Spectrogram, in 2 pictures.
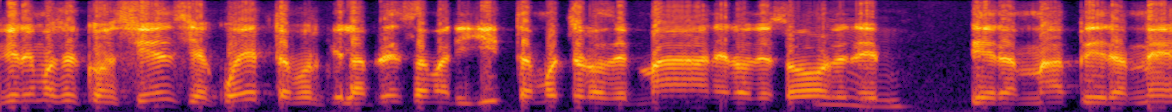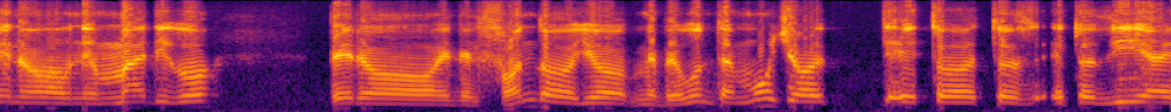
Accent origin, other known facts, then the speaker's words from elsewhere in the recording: Quintero, Valparaíso, Chile; Yo soy de Quintero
